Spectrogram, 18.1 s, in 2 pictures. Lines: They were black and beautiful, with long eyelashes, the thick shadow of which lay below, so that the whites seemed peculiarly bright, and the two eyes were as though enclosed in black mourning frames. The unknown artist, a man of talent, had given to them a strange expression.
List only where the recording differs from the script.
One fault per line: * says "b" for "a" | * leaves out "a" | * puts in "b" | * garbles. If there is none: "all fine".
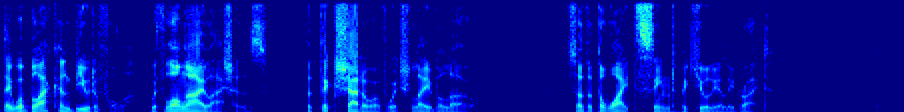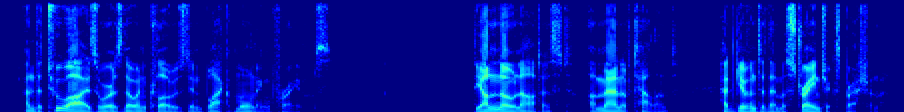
all fine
